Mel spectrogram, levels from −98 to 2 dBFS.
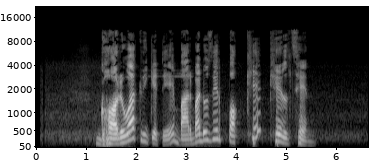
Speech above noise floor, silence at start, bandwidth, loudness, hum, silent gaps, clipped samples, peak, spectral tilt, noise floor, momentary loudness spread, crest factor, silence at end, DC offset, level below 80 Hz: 45 dB; 1.2 s; 11.5 kHz; -25 LUFS; none; none; under 0.1%; -4 dBFS; -4.5 dB/octave; -70 dBFS; 17 LU; 24 dB; 1.25 s; under 0.1%; -74 dBFS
